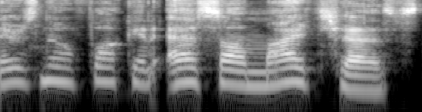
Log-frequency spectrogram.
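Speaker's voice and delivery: high, shouted, yelled-back retort. Walking away, the speaker recalls yelling back at a woman: retelling a yell. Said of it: "I yelled back over at her".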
